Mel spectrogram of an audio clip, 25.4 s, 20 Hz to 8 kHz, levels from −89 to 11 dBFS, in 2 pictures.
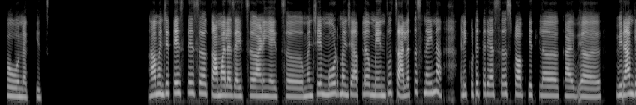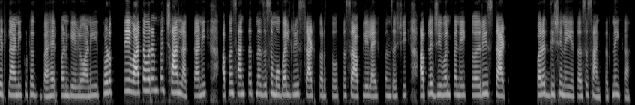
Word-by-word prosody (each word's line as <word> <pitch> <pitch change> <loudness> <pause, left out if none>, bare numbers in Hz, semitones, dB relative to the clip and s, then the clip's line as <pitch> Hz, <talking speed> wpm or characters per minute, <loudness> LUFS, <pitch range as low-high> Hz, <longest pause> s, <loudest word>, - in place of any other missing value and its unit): हो, 195 -2 -2
नक्कीच. 175 -1 -8 2.0
हां, 220 +2 +5
म्हणजे 255 0 +1
तेच-तेच 265 0 +2
अ, 255 -1 +2
कामाला 220 0 +4
जायचं 200 +1 -2
आणि 200 0 +2
यायचं 190 0 -3
म्हणजे 210 +5 -2
मूड, 240 +2 -2
म्हणजे 235 -1 -3
आपलं 240 +2 -1
मेंदू 220 +2 -1
चालतच 225 +8 +3
नाही 260 -1 -1
ना. 285 -1 -2 0.4
आणि 225 +1 -4
कुठेतरी 245 0 -6
असं 245 +1 -4
स्टॉप 230 -2 0
घेतलं 215 -2 -4
काय, 200 -1 -2
अ, 185 -1 -2 0.4
विराम 230 +2 +7
घेतला 245 -2 -3
आणि 220 0 +1
कुठं 235 0 -9 0.2
बाहेर 205 +2 -1
पण 220 0 -4
गेलो. 200 -1 -4
आणि 205 +3 -4
थोडं 275 +3 +2 0.3
ते 315 0 +12
वातावरण 320 +4 +6
पण 340 - -4
छान 275 -2 +9
लागतं. 205 -2 -2
आणि 220 +3 0 0.3
आपण 215 +5 -3
सांगतात 245 +2 -1
ना, 250 -1 -5
जसं 235 +2 -3
मोबाईल 230 0 0
रिस्टार्ट 230 -3 +2
करतो. 205 -1 -11
तसं 215 +1 0
आपली 205 +2 +1
लाईफ 195 +1 +1
पण, 210 -2 -11
जशी 200 +3 -10 0.3
आपलं 215 +4 +4
जीवन 230 0 -2
पण 230 -1 -4
एक 225 0 -4
अ, 220 0 0
रिस्टार्ट 230 -4 +5 0.6
परत 230 -1 +2
दिशेने 235 -1 -4
येतं, 200 0 -6
असं 200 +4 -7
सांगतात 180 -3 -4
नाही 235 0 -5
का? 170 -3 -11
220 Hz, 155 wpm, -24 LUFS, 205-245 Hz, 2.0 s, ते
